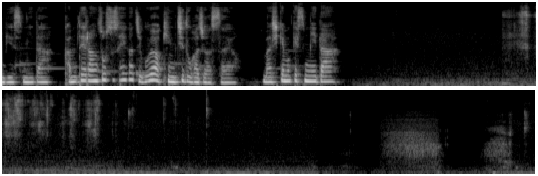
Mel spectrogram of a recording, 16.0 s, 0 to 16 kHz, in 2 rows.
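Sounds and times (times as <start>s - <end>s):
food and utensils crackling: 7.5s - 11.3s.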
